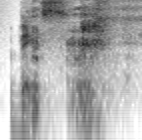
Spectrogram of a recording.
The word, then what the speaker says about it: vase: Dude, it should be just vase. Because, like, if it's CASE, you don't say cause, you say case.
